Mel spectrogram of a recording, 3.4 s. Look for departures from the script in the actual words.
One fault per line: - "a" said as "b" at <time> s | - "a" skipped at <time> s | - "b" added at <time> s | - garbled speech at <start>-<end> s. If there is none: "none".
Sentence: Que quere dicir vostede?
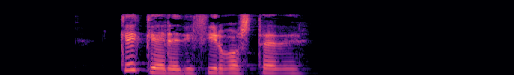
none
